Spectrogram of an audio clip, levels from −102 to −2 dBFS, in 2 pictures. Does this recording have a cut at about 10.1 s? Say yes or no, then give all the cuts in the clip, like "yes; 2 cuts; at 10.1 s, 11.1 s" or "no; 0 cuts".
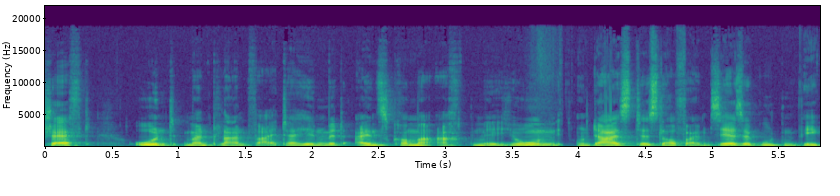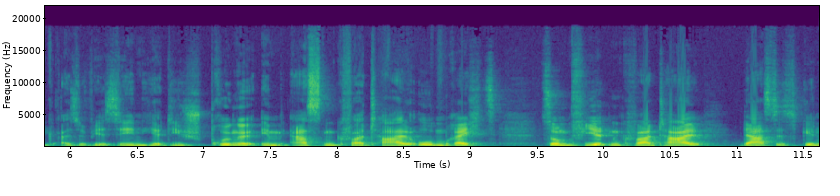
no; 1 cut; at 3.9 s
